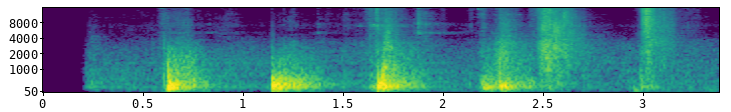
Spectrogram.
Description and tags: These are boots recorded on set as part of the production tracks.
